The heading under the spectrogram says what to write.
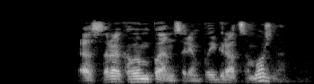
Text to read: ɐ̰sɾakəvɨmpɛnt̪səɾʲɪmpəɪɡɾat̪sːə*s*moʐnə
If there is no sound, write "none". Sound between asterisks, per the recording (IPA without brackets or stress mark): none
